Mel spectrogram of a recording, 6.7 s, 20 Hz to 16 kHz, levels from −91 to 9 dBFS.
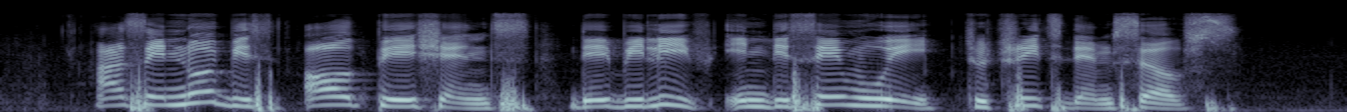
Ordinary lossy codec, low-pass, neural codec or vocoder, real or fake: none; 9.9 kHz; none; real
